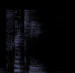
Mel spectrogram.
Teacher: the e in pretty sounds like a short I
